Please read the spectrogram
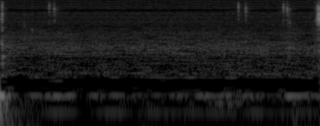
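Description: A few faint, short clicks from a computer mouse and keyboard being worked, the sharpest at the very start, over near silence with a low steady room hum.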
